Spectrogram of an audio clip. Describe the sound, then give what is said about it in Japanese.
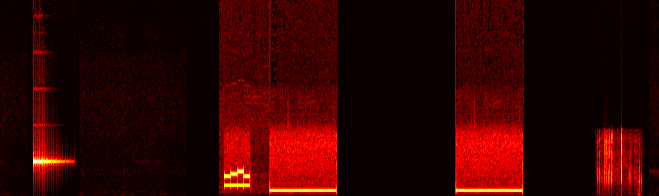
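A short beep and a quick burst of telephone dialing tones, followed by two long, buzzy ringing tones with a pause between them, ending in a brief clatter as the line is picked up. “Hablar por teléfono. 電話する。 Hablas por teléfono. 君は電話をする。”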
